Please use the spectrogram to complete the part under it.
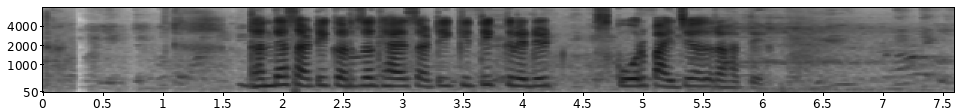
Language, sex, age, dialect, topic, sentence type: Marathi, female, 18-24, Varhadi, banking, question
